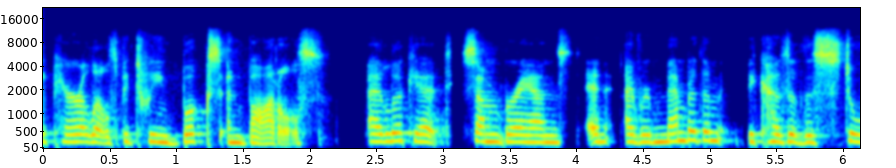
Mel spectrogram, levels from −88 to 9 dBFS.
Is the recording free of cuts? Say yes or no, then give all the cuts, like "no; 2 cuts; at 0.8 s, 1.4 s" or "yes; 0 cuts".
no; 2 cuts; at 2.2 s, 4.3 s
